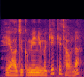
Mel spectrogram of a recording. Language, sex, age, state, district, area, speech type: Nepali, male, 30-45, West Bengal, Kalimpong, rural, spontaneous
